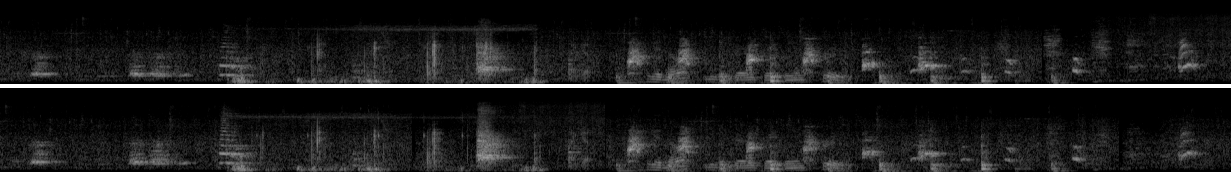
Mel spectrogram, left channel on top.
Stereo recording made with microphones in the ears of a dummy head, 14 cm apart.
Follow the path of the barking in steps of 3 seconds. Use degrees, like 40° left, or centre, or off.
70° right, 40° right, 20° left, 50° left.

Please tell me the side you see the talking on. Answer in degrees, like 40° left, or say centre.
10° right.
